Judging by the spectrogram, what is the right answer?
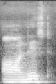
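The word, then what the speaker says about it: honest: लेकिन कभी कभी एच आप देखें आ का साउंड देता है, ऑनेस्ट।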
